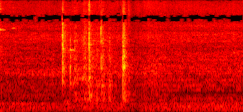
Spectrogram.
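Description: A metal baking tray being set down on a gas stovetop's grates: a click, then three short clanks within about a second, over a steady low hum.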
